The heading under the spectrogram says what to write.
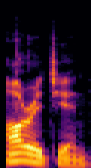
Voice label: "origin", English voice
